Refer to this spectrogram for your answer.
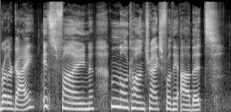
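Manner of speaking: ordinary delivery, nothing marked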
